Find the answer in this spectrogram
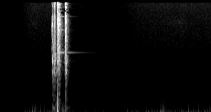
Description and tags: Pistol dry fire
Shooting my airsoft pistol while empty.
Dry-fire, Gun, Pistol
